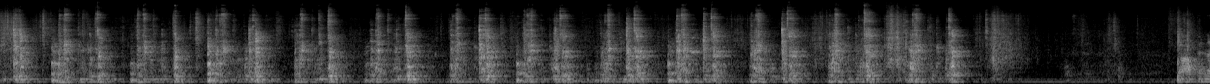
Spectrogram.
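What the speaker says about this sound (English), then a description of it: "Just want to jack up the vehicle so that the weight is off the tires" A jack raising a Honda Accord off the ground, a steady series of close mechanical ratcheting clicks pumped in regular rhythm, slowing near the end.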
